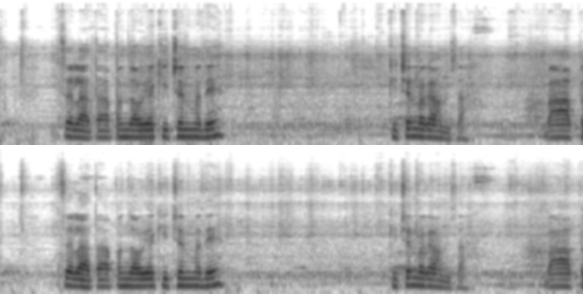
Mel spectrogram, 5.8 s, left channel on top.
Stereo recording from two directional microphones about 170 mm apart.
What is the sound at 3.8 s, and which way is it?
Speech, 10° right (ahead or behind).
